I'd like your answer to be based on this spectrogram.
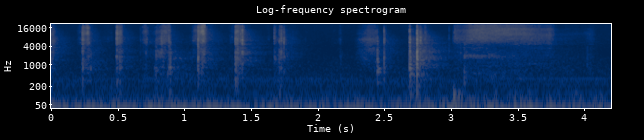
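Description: Tarot cards being shuffled and drawn for a reading, a run of quick papery riffles and soft slaps close by, ending in a brief sliding rustle.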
